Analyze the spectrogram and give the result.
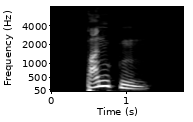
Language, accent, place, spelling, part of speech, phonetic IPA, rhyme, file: German, Germany, Berlin, bannten, verb, [ˈbantn̩], -antn̩, De-bannten.ogg
- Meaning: inflection of bannen: 1. first/third-person plural preterite 2. first/third-person plural subjunctive II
